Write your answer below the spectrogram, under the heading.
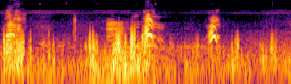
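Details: Chihuahua on a crab hunt: short, bright yaps in an uneven series, loudest midway, with human speech and rustling between the barks.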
